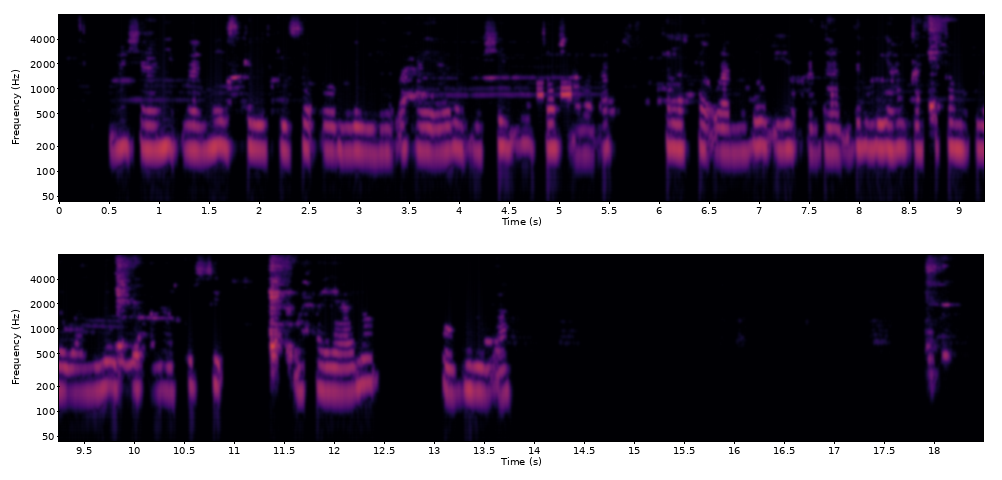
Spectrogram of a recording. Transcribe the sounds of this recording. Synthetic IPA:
mɛːʃaːnɪwɑːmɛskʰɐlɐrkʰiːsɐʔɔːmʊðɔwjɐɦɛjwʔɑħɑjɛːlɔmɐʃint̪ʰɔːʃʕɑ̰βɐlɐ | kʰɐlɐrkʰɐwɑːmɐðɔwʔijɔʕɑdaːnd̪ɐrbɪɣɐɦɐlkʰaːsɪkʰɐmuːqd̪ɐwɑːmɪðɔwijɔʕɑðaːkʰʊrsɪ | wɑħɑjɛːlɔ | ɔːbʊlʊɡɐh

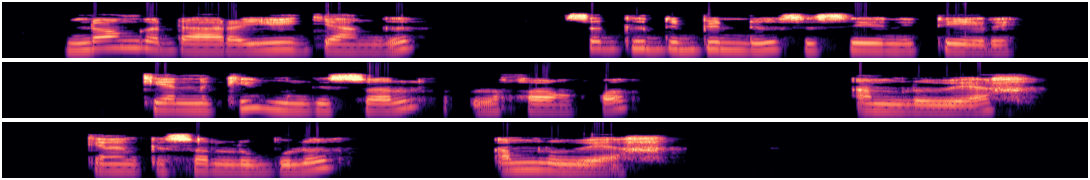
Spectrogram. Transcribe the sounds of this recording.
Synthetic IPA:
ndɔŋɡɐdaːɾɐjuɟaŋɡə | sɐɡədibindəsɐseːnitɛːɾi | kɛnːkimuŋɡisɔlːuxɔːŋkɔ | ʔɐmluwɛːx | kɛnɐnkisɔlːubulɐ | ʔɐmluwɛːx

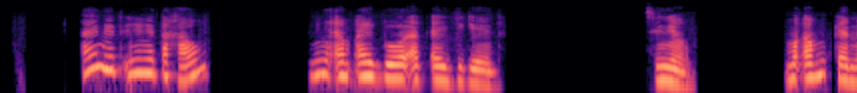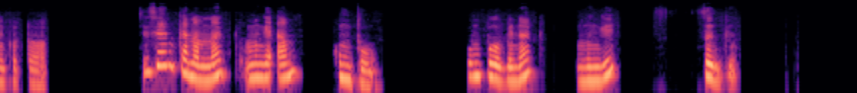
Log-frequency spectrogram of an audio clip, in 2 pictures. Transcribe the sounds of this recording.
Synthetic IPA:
ʔɐjnitiɲuŋɡitɐxɐwm | miŋḭʔɐmʔɐjɡɔːɾɐk̚ɐjɟiɡɛːn | siɲɔːm | mɐʔɐmkɛnːɛkɔtɔ̰ːk̚ | sis̬ɛːnkɐnɐmnɐk̚məŋɡiʔɐm | kumpoː | kumpoːbinɐk̚ | məŋɡi | səɡːə̰

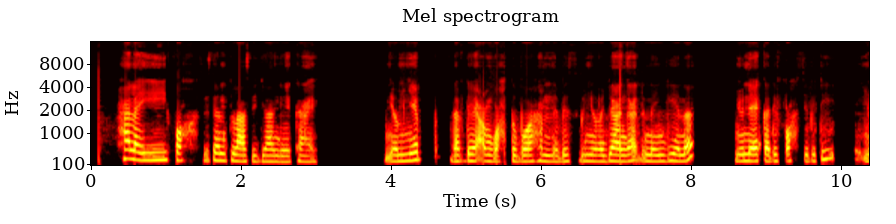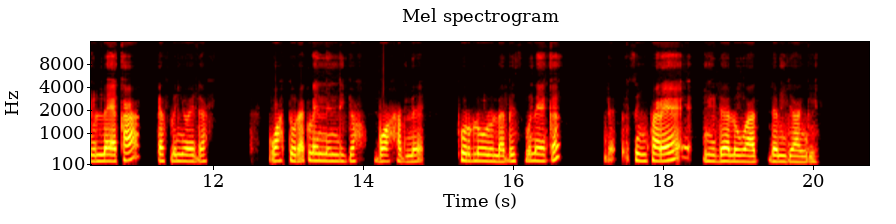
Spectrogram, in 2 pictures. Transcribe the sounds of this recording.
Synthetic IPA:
hɐlɐjifɔxsisɛnplasiɟaːŋɡɛkaːj | ɲɔmɲep̚dɐfdɛʔɐ̰mwɐxtubɔːɦɐmnɛbɛsbuɲɔːɟaːŋɡadinɐɲɡinɐ | ɲunɛkːɐdifɔxsibiti | ɲulɛkːa | d̥ɛfliɲɔːjdɛf | wʔɐxtuɾɛ̰klɐɲnɛndiɟɔxbɔːxɐmnɛ | puɾloːlulɐbɛsbunɛkːɐ | suɲpɐɾɛɲudɛluwaːt̚dɛmɟaːŋɡi

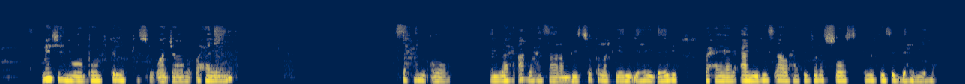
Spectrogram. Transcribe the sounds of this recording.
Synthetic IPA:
mɛːʃaːnɐwɑːbɔːfkʰɐlɐrkʰiːsʊʔɑt͡ʃaːβɔwʔɑħɑːjɛːlɛ | sɑħɑnɔː | ɐlwaːħʔɐhwɑħɑːsaːɾɐnbiːsɔkʰɐlɐrkʰɛːðujɐɦɛjd̪ɐɦβi | wɑħɑːjɛːlɛʕɑɣɪɾiːsɐwɑħɑːkʰʊt͡ʃɪɾɐsɔːskʰɐlɐrkʰiːsɐd̪ɐɦβjɐɦɐ

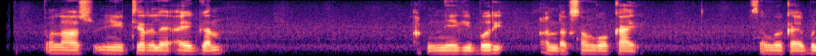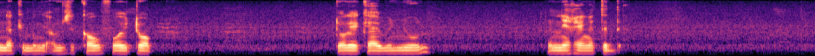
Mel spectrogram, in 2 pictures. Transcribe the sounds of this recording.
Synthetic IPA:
pɐlaːsuɲitɛɾɛlɛʔɐjɡɐn | ɐk̚nɛːɡibɐɾi | ɐndɐksɐŋɡɔːkaːj | sa̰ŋɡɔkaːjbunɛkːəmbiŋḭʔɐ̰msikɐwfɔːjtɔːk̚ | tɔːkɛkaːjbuɲuːl | kənixɛŋɡɐtədːə

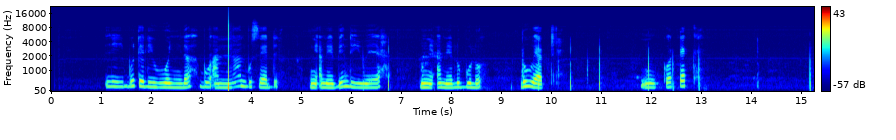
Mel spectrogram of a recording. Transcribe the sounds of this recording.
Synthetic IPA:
libuteliwoɲlabuʔamnaːnbusɛdːɛ | muŋiʔamɛbindiwɛːh | muŋiʔamɛlubulo | duwɛɾt | kɔtɛk

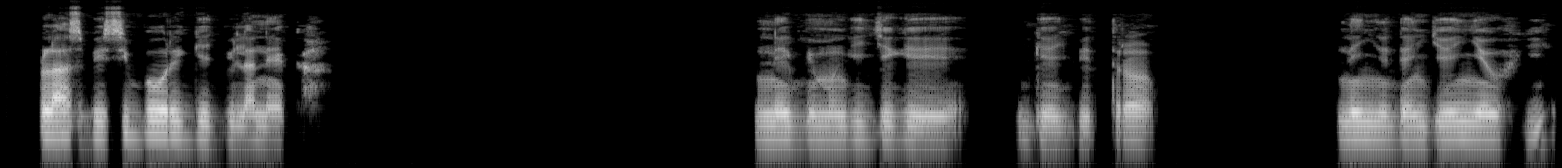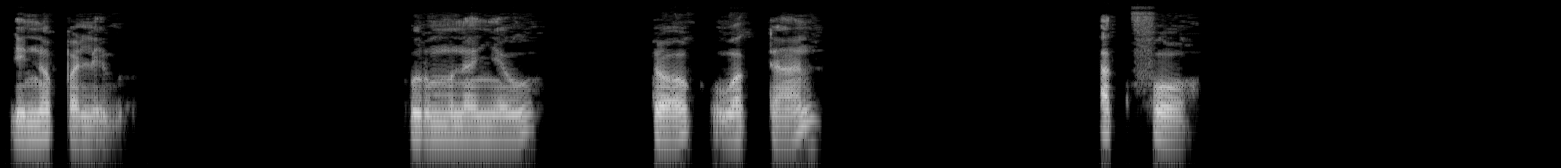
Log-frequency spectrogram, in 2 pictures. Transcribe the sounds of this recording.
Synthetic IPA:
plasbisibɔːɾiɡeːɟ̚bilanɛkːḁ | nɛk̚bimuŋɡiɟeɡe | ɡecbitɾɔːp̚ | niɲudɛnɟeɲewfɡiɗinɔpːalɛ̰bu | puɾmunaɲew | tɔːkwak̚tan | ʔak̚fɔː

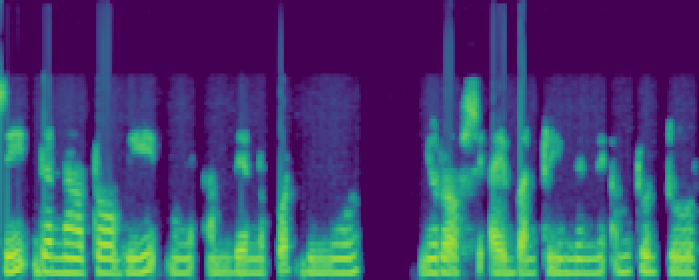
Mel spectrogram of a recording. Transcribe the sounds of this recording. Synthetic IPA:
siɡanːawtɔɡɔjimanɛʔamdɛnːapɔt̚biɲuːl | ɲuɾɔfsḭʔajbantijmənːiʔamtoltoːɾ

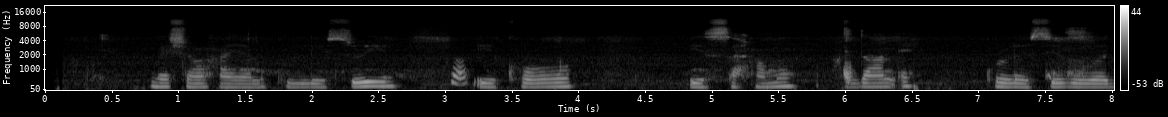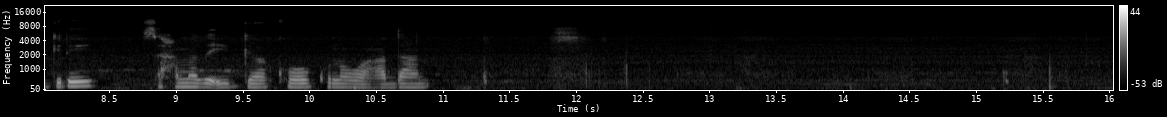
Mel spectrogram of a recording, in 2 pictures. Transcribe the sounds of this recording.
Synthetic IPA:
mɛːʃɐnwɑħɑːjɛːlɛkʰʊlːɛsɔːjɪnʔijkʰɔːwb | ijsɑħɑmɔʕɑd̪aːnʔɛh | kʰʊlːɛːsɪɣɔwɑːɡɪɾɛj | sɑħmɐðɐiɡɐkʰɔːb̚kʰʊnɐwɑːʕɑd̪aːn

